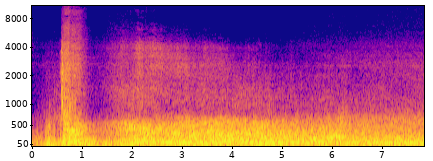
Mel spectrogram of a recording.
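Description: A rocket motor roars steadily as a missile climbs away.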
